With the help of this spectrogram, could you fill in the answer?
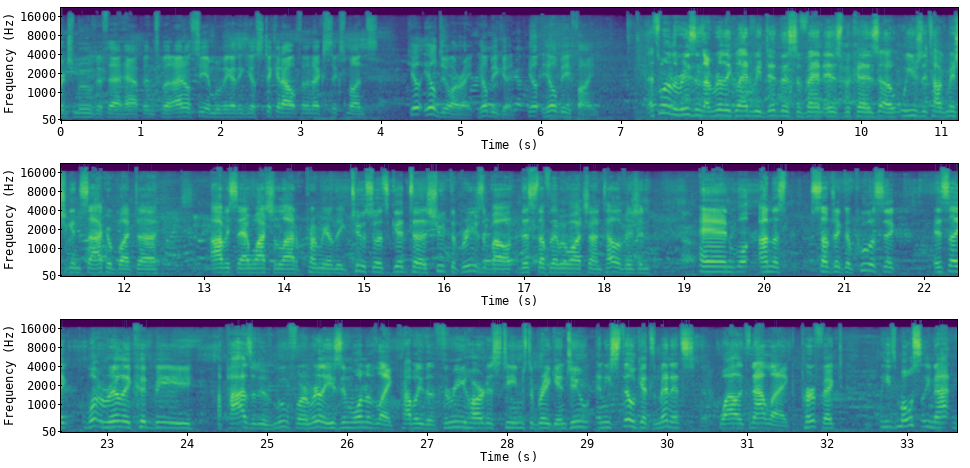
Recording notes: Boxing Day Special from the Detroit City Clubhouse. Boxing Day Watch Party Extravaganza 2021. Recorded live at the Detroit City Clubhouse.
